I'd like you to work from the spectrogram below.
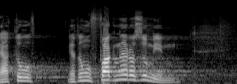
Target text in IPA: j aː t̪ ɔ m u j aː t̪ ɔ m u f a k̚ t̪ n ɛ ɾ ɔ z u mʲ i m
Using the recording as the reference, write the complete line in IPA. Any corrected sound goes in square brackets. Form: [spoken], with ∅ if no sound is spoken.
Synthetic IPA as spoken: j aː t̪ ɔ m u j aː t̪ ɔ m u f a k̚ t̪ n ɛ ɾ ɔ z u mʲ i m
